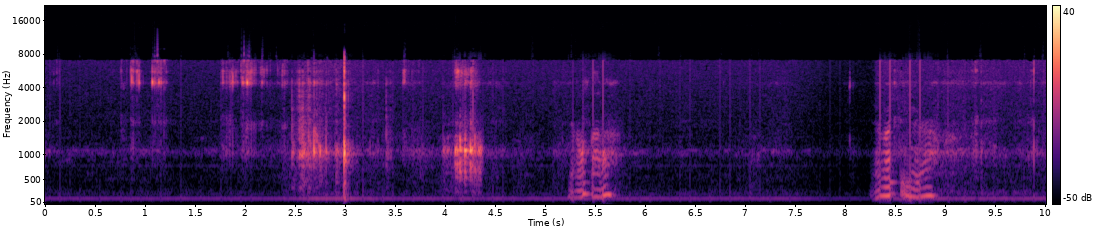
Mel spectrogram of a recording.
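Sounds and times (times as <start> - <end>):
steady low hum: 0.0 - 10.0
glass beads rattling in plastic tub: 0.8 - 1.2, 1.8 - 2.8.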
